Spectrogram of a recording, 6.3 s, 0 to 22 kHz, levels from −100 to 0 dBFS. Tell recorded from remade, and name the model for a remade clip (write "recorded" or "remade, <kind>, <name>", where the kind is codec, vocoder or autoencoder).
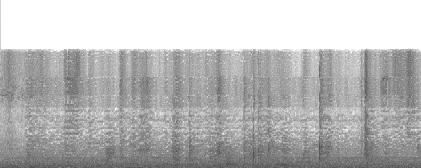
remade, vocoder, BigVGAN v2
